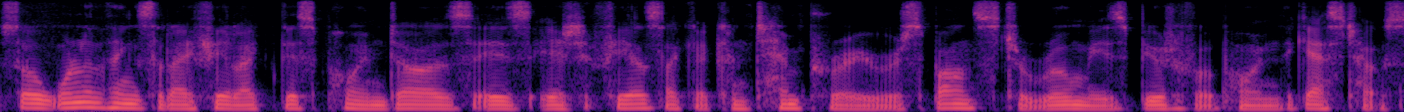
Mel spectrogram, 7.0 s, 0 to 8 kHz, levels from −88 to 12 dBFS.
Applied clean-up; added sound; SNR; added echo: none; none; none; none.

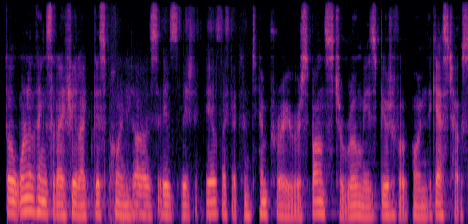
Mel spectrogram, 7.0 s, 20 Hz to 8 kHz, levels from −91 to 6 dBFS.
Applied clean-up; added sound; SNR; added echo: neural mask model DeepFilterNet 3.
